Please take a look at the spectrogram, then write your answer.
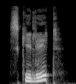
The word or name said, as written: skelet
